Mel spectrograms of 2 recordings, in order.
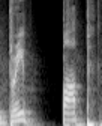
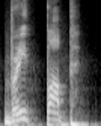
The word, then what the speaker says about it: Britpop: Britpop de todos los tiempos, lo dije mal, Britpop.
